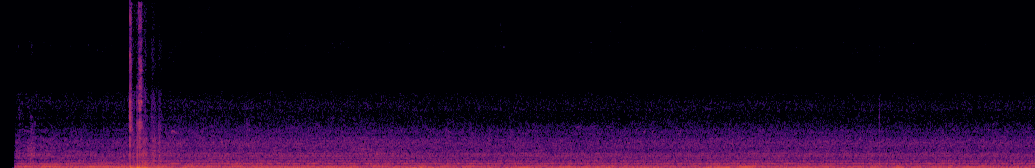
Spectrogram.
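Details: A low, steady hum of hundreds of honey bees in lavender fields at Bridestowe Lavender Estate, Tasmania, their overlapping wingbeats forming a droning buzz.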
